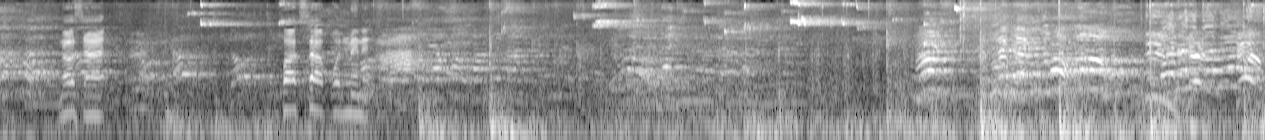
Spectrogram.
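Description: Young men call out and shout to each other in an echoing hall.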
